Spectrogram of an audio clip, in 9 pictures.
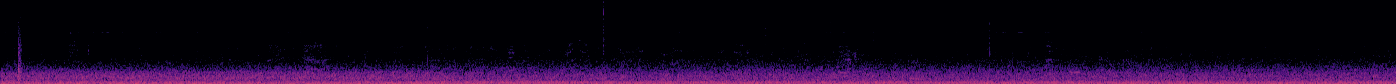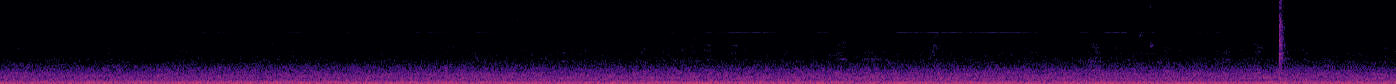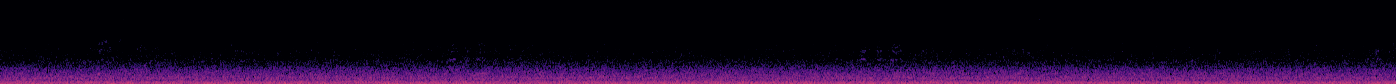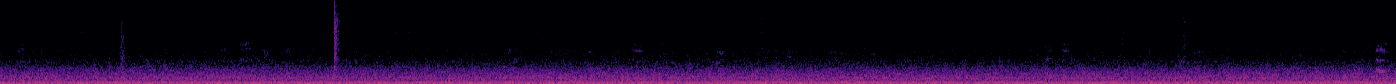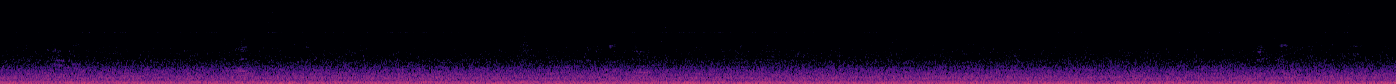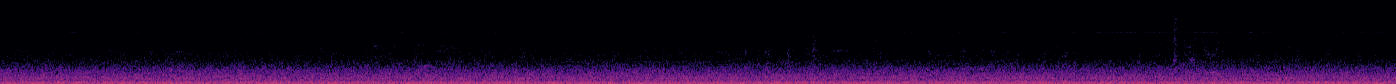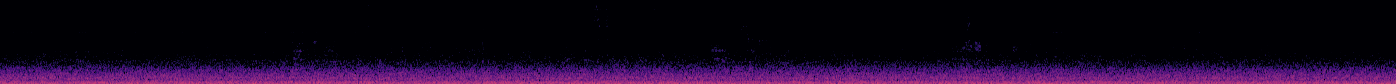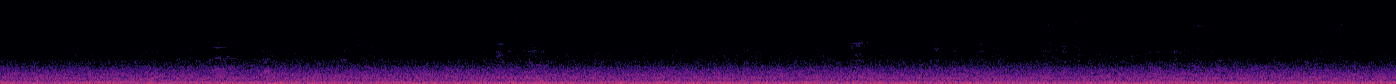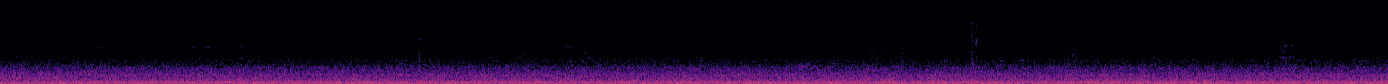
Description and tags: rear ST int idling plane amb english voice
airplane, idle, plane, quad, surround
